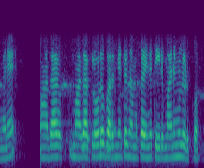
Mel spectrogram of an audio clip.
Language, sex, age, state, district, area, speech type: Malayalam, female, 60+, Kerala, Idukki, rural, conversation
